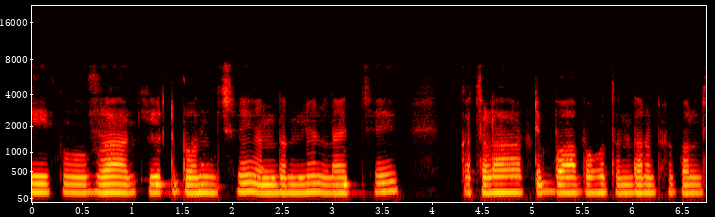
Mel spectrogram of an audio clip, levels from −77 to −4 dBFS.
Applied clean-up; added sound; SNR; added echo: neural mask model DeepFilterNet 3.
